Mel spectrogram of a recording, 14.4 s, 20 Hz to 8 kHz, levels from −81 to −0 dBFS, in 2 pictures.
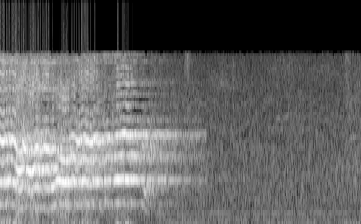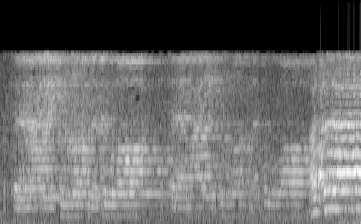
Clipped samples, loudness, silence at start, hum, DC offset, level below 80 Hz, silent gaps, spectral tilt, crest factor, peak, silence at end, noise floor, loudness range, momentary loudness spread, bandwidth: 0.3%; -9 LUFS; 0 s; none; under 0.1%; -42 dBFS; none; -5 dB/octave; 10 dB; 0 dBFS; 0 s; -36 dBFS; 18 LU; 21 LU; 8 kHz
